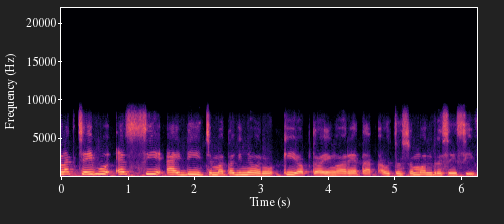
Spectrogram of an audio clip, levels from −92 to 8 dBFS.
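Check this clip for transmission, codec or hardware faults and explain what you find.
No transmission, codec or hardware faults are present in this speech. It has passed through a WebRTC call path, and the audio tops out around 8 kHz, which fits Opus at a modest bitrate working as intended.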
